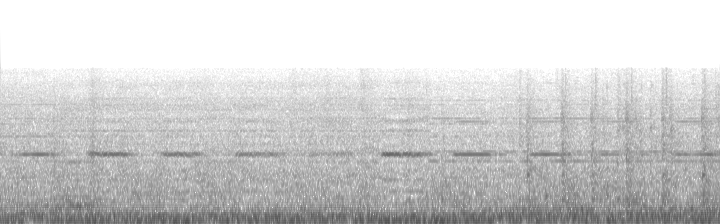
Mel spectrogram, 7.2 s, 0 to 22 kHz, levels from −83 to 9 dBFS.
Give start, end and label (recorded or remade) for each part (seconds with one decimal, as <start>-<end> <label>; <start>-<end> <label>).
0.0-0.6 recorded; 0.6-4.3 remade; 4.3-7.2 recorded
